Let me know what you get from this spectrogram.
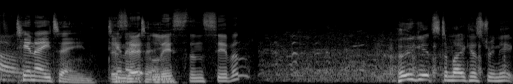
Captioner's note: laughter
